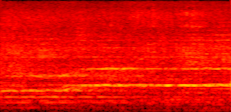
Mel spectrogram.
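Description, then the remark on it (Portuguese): A police car siren sounds as a steady, sustained tone, its pitch creeping slightly upward, as a police car passes with its emergency lights on, heard over a low rumbling background with no one talking. “Uma viatura da polícia passa com o giroflex ligado.”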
